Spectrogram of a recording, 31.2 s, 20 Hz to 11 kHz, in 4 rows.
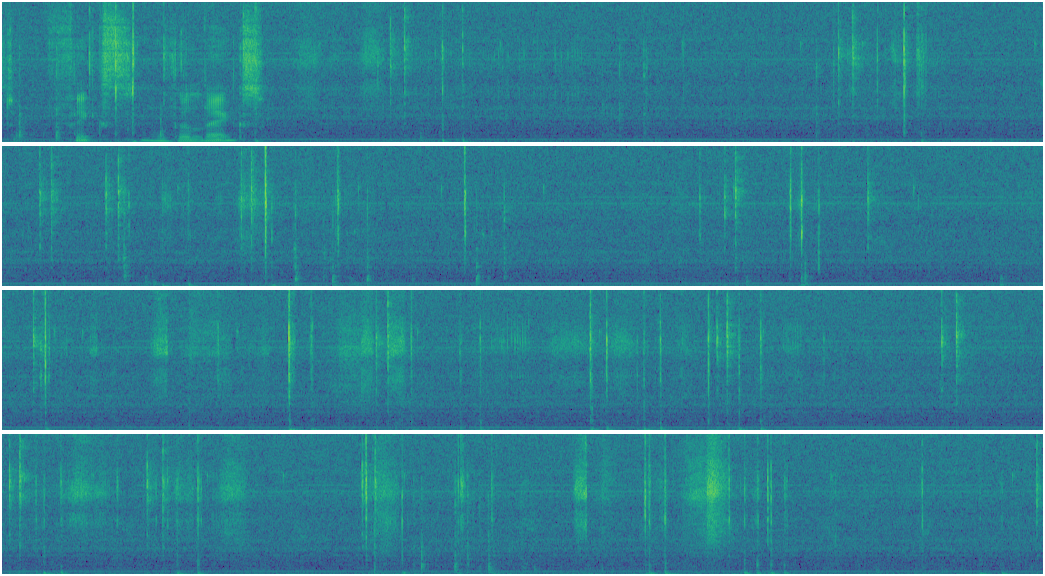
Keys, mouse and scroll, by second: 0.9-2.7 right drag, 1.4-5.1 drag, 3.5 r, 7.0 g, 8.9-10.7 drag, 9.4 r, 10.3 middle click, 10.3 right click, 13.4-15.4 right drag, 14.4-16.4 drag, 17.9 u, 19.3 t, 20.4 t, 20.6 r, 21.4 g, 23.8-25.4 drag, 23.9 r, 24.9 s, 27.1-29.4 middle drag, 28.5 p, 29.2 a, 29.4 a, 31.0 s.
